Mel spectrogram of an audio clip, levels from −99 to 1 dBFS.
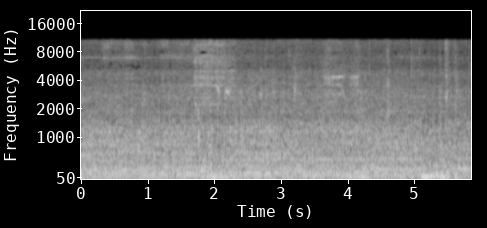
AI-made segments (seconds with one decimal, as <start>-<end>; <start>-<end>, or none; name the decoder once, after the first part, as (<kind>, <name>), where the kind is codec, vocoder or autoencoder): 0.7-1.3 (vocoder, Vocos)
